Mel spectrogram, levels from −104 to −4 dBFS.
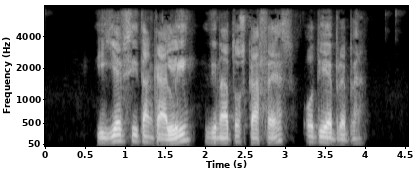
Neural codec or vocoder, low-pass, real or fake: none; 7.2 kHz; real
